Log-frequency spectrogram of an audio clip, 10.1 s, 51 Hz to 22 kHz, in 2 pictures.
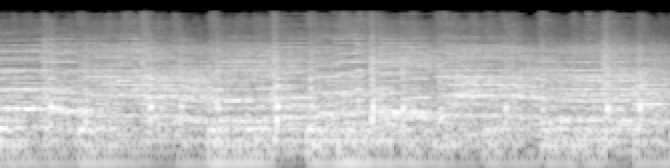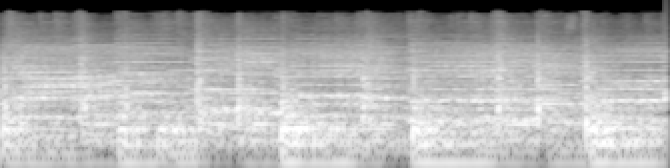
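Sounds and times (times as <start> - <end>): large drum beats: 0.0 - 10.0
youth choir singing carols: 0.0 - 10.0.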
